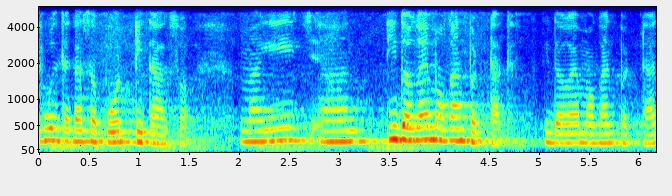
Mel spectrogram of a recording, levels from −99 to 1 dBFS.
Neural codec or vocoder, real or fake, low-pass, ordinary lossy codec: none; real; 5.4 kHz; Opus, 32 kbps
